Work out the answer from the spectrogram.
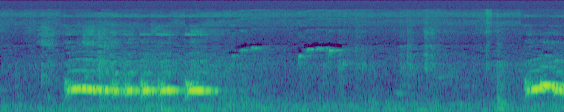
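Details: A zebra dove with a big bass voice sings one full phrase: a rising coo, then a rolling run of rapid pulses that ends in a longer closing note. A second phrase starts at the end.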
